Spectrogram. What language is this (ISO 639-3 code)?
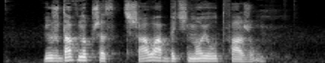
pol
